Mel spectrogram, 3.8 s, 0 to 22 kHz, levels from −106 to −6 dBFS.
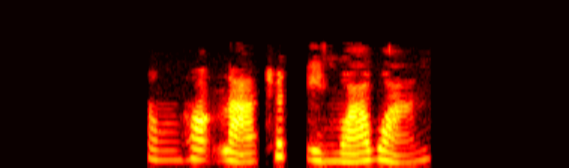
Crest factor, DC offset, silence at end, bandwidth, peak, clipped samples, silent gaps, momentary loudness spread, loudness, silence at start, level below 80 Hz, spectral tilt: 22 dB; under 0.1%; 0.95 s; 7.4 kHz; -12 dBFS; under 0.1%; 1.72-1.77 s, 1.91-2.04 s; 16 LU; -29 LUFS; 1 s; -78 dBFS; -2.5 dB/octave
